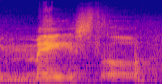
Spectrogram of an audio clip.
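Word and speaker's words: Magstræde: It's called, the way you pronounce this, Magstred. You don't really say the G, you say Magstred.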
